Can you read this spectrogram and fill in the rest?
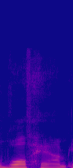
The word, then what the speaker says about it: Waltham: The picture of our meetup in Waltham, which I'm told it's pronounced Waltham, even though there's only one H, but okay.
